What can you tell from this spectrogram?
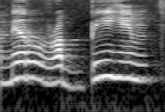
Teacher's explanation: نون تو سائلنٹ ہو گیا نا، میم کو را سے ملایا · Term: ادغام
